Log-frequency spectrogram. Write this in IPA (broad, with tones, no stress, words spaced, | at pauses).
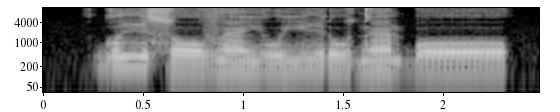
ɡʷiː˦soː˨ vɛ̃˧ju˨ji˦ ɾu˨dɛ̃˦ ɓoː˧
